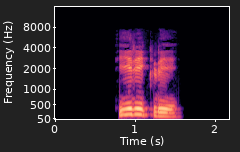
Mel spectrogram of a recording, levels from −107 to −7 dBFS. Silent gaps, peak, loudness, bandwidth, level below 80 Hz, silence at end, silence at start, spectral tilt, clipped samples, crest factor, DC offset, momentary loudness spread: none; -8 dBFS; -23 LUFS; 6 kHz; -72 dBFS; 0.65 s; 0.8 s; -8 dB/octave; under 0.1%; 18 dB; under 0.1%; 8 LU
